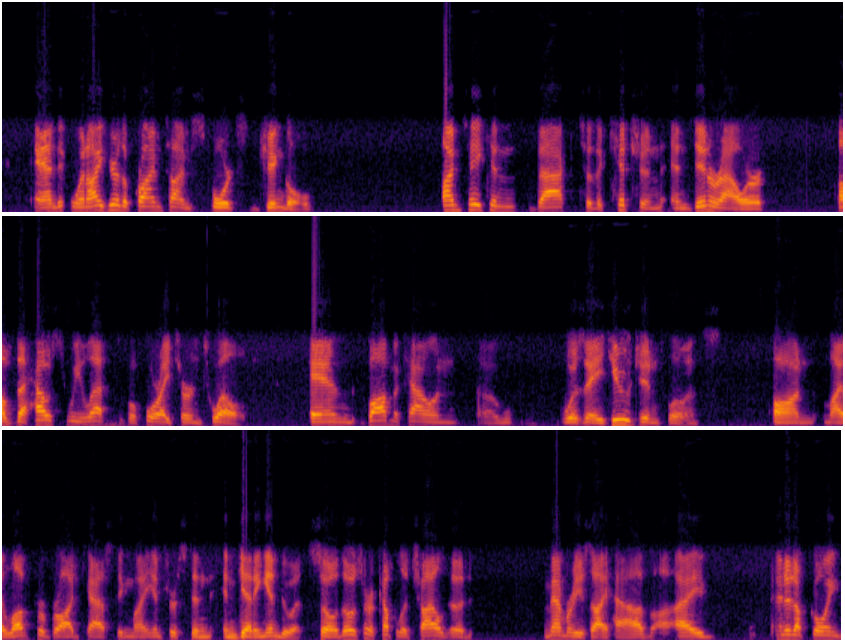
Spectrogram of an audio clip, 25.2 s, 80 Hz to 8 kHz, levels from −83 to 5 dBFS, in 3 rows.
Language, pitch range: English, 120-145 Hz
